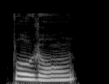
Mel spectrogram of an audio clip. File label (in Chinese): "不容", Chinese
